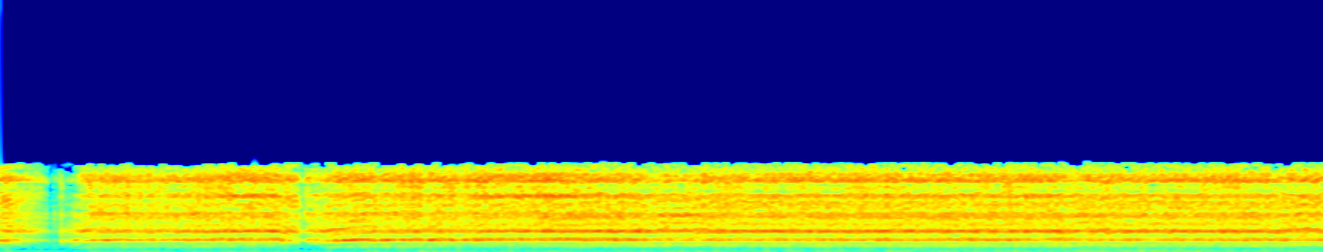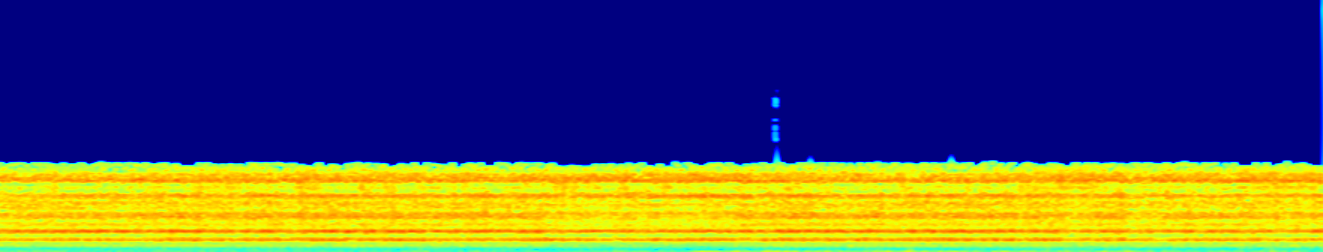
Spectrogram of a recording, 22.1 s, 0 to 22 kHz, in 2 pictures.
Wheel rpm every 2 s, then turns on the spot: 90, 140, 160, 160, 160, 160, 160, 160, 160, 160, 160.
none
